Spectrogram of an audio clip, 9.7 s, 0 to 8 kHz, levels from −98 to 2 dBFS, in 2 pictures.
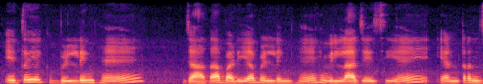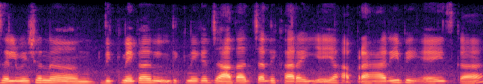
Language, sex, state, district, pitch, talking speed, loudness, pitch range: Hindi, male, Delhi, New Delhi, 175 Hz, 175 wpm, -17 LUFS, 165-185 Hz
